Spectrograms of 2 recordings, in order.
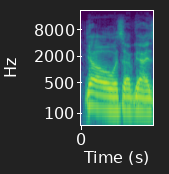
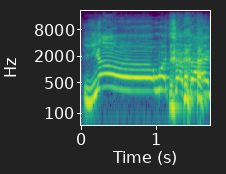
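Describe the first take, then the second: First: It is said at a normal, quiet level. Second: It is said very loudly and energetically.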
